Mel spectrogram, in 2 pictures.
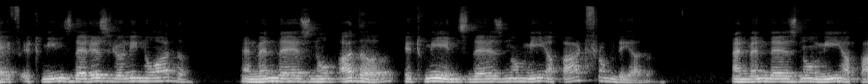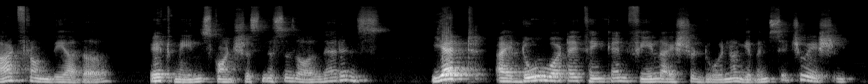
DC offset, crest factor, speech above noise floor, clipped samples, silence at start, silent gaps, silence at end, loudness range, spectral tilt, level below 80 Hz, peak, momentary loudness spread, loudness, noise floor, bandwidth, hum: under 0.1%; 18 dB; 45 dB; under 0.1%; 0 s; none; 0.15 s; 5 LU; -7 dB/octave; -58 dBFS; 0 dBFS; 10 LU; -18 LUFS; -63 dBFS; 16 kHz; none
